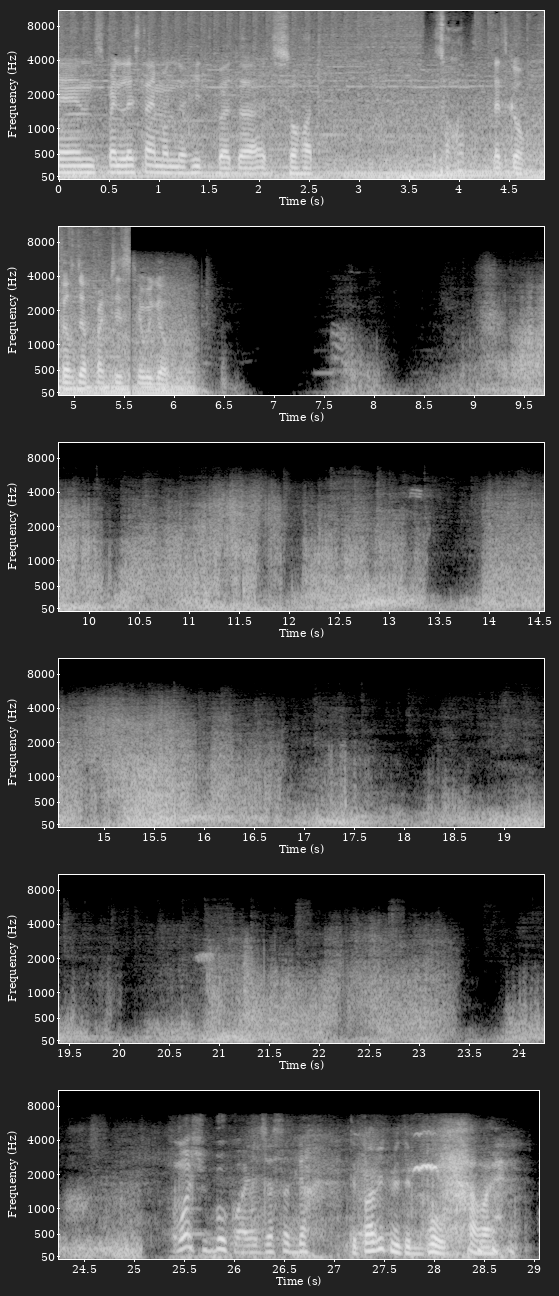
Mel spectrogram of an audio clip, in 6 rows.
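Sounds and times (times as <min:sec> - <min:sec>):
wind rushing over microphone: 0:08.7 - 0:25.5.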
